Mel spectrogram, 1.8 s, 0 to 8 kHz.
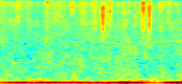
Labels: {"label": "anthrophony, boat engine", "recorder": "SoundTrap 500"}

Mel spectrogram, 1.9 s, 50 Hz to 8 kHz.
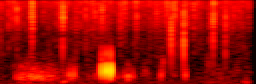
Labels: {"label": "biophony, damselfish", "recorder": "SoundTrap 600 or HydroMoth"}
{"label": "biophony, growl", "recorder": "SoundTrap 600 or HydroMoth"}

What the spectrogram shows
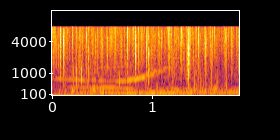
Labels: {"label": "biophony", "recorder": "SoundTrap 300"}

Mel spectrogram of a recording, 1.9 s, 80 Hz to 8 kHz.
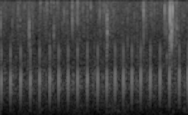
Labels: {"label": "biophony, rattle", "recorder": "SoundTrap 500"}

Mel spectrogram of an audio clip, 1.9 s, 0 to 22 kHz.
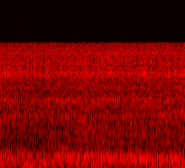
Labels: {"label": "anthrophony, boat engine", "recorder": "SoundTrap 500"}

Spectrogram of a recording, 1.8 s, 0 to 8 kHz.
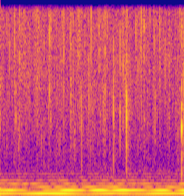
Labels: {"label": "biophony, midshipman", "recorder": "SoundTrap 500"}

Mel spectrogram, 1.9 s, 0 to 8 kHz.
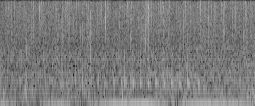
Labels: {"label": "biophony", "recorder": "SoundTrap 500"}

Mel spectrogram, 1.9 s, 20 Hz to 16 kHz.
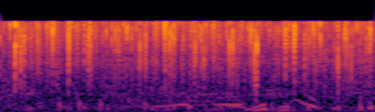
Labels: {"label": "biophony, cascading saw", "recorder": "SoundTrap 600 or HydroMoth"}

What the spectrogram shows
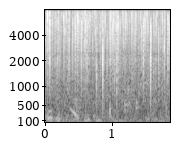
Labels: {"label": "biophony, cascading saw", "recorder": "SoundTrap 600 or HydroMoth"}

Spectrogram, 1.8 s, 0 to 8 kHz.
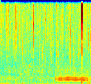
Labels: {"label": "biophony, croak", "recorder": "SoundTrap 500"}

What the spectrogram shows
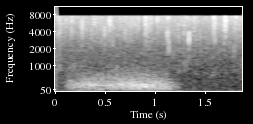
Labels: {"label": "biophony, growl", "recorder": "SoundTrap 500"}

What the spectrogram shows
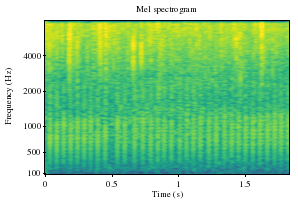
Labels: {"label": "biophony, rattle", "recorder": "SoundTrap 500"}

